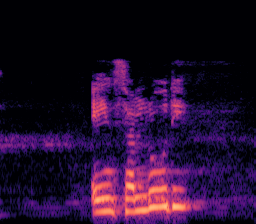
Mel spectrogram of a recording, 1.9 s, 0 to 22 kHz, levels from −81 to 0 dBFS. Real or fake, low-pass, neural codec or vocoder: real; 7.2 kHz; none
